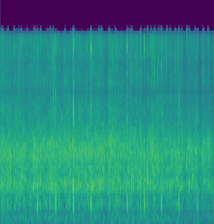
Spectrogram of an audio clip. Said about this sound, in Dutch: Nou, ik zou zeggen applaus even voor haar ook.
